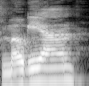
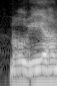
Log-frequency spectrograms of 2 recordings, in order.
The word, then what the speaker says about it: Mogollon: your your name your your channel name is pronounced it's mogeon monster mogeon monster i knew i was gonna butcher that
